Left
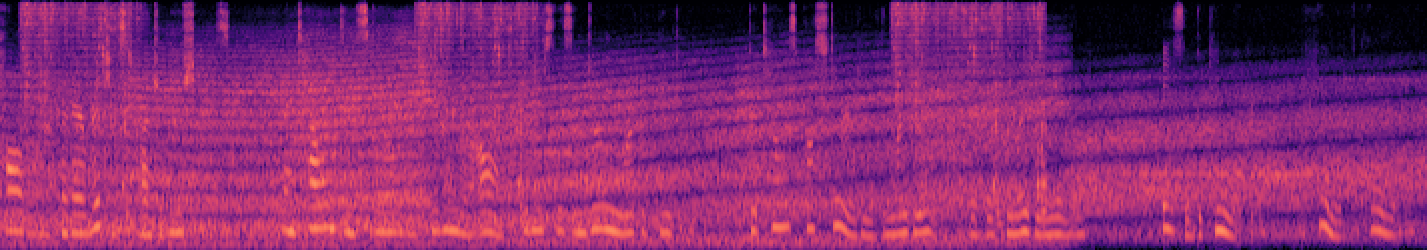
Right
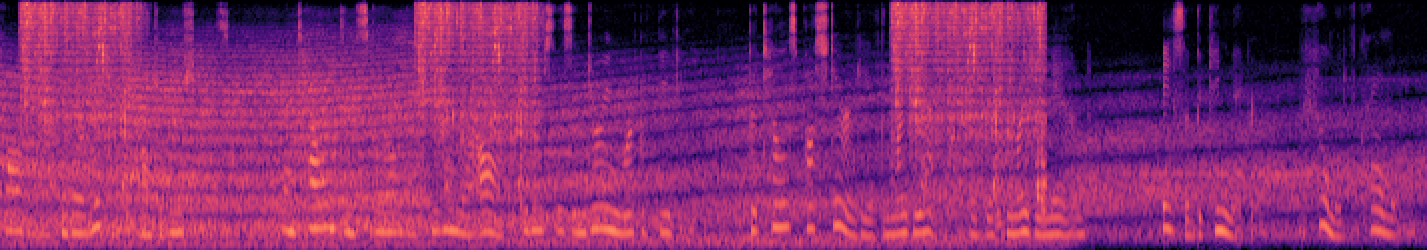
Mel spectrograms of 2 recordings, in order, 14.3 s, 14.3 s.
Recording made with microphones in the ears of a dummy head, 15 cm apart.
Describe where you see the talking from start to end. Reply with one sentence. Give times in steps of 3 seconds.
You can hear the talking on the left from 0 s, in the centre from 3 s and on the right from 6 s.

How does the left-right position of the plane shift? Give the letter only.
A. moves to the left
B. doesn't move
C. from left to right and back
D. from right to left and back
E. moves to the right
A.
